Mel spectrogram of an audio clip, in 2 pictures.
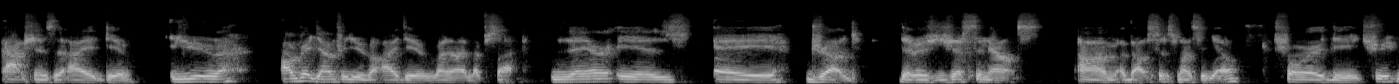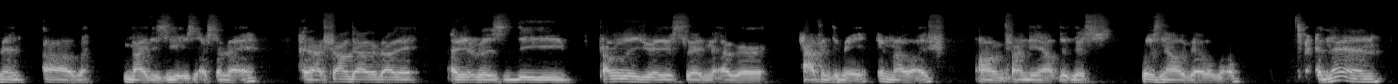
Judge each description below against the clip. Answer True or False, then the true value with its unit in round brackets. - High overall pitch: False (110 Hz)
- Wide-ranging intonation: False (2.4 semitones)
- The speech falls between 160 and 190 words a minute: False (145 wpm)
